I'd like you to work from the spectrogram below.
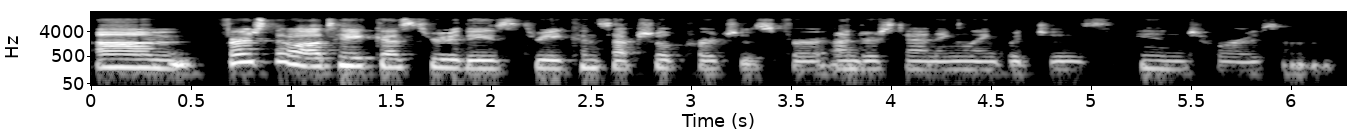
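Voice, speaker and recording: A middle-aged woman giving an academic webinar lecture over a video call, thoughtful and measured, often pausing on "um". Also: lowish voice, lively intonation, creaky, fairly bright tone, rough recording. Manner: thoughtful, measured, with frequent ums. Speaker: guest lecturer.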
